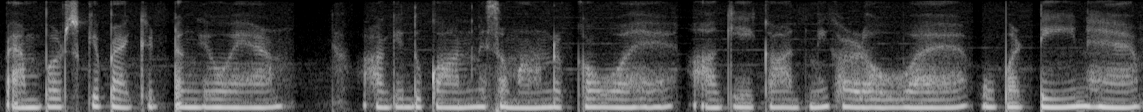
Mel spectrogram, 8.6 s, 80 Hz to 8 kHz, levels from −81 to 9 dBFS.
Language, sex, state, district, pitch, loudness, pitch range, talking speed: Hindi, female, Bihar, Gaya, 215 Hz, -16 LUFS, 210-220 Hz, 155 wpm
